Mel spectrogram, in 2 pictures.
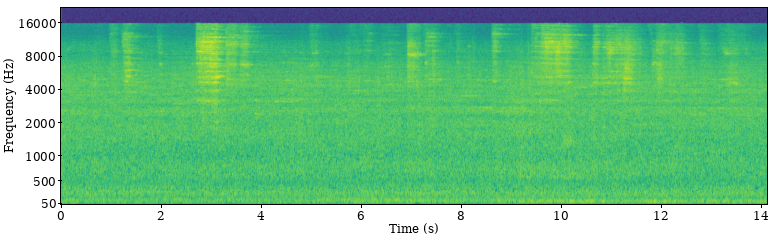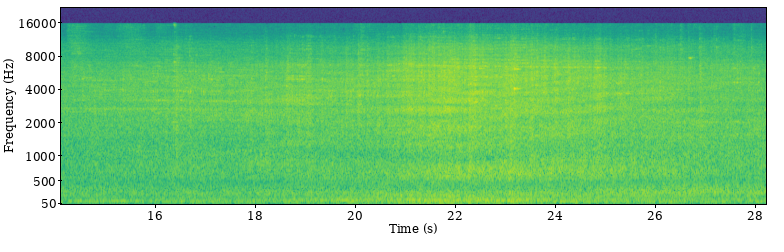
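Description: Double-stack intermodal well cars of a freight train rolling past at speed: a steady rumble of steel wheels on rail, with a few brief high screeches from the wheels. The sound swells for several seconds about three-quarters of the way through.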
